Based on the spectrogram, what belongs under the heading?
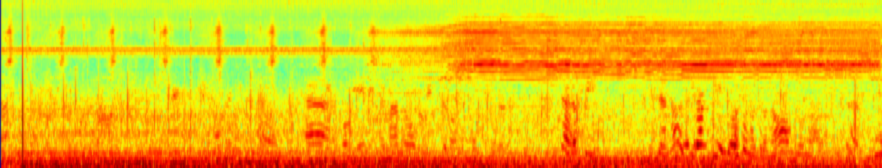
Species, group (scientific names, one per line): Acanthoventris drewseni
Cicadidae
